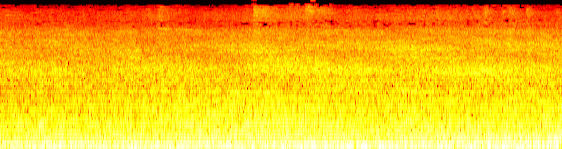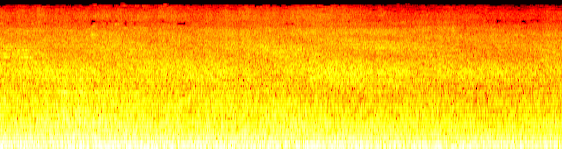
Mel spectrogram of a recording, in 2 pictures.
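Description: Freight train rolling past close by: a loud, steady rumble that swells slightly about halfway through.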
